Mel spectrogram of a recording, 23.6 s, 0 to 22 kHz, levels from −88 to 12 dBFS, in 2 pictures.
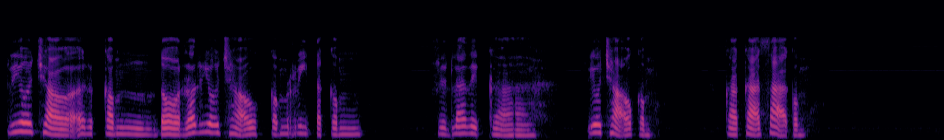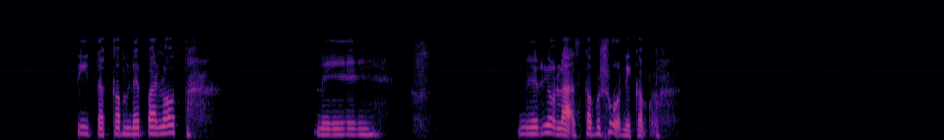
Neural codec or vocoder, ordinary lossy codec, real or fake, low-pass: vocoder, 22.05 kHz, 80 mel bands, HiFi-GAN; none; fake; 7.2 kHz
